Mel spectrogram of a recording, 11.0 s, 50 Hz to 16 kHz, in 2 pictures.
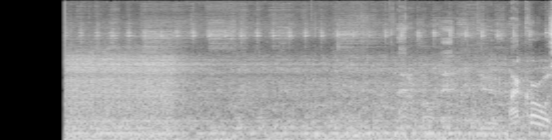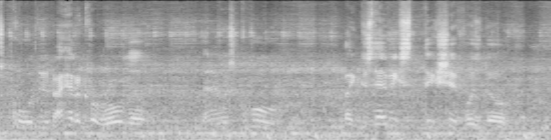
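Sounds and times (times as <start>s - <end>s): car engine and road rumble: 0.6s - 11.0s
music playing: 0.7s - 11.0s.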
